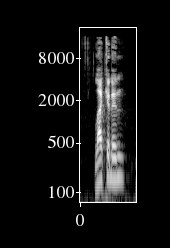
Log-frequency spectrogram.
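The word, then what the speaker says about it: Lehkonen: Did I say that right? Lekkonen, there you go.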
